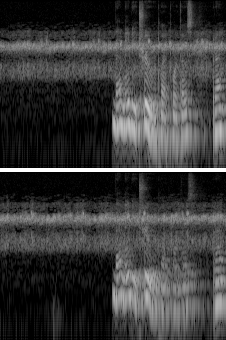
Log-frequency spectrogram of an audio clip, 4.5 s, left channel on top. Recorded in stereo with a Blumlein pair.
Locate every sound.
2.2 s a woman speaking: 5° left, 1.1 m; by 4.4 s 65° left, 1.2 m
